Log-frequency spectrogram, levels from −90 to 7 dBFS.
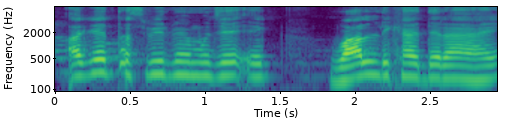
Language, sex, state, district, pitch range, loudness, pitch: Hindi, male, West Bengal, Alipurduar, 185-210 Hz, -19 LUFS, 200 Hz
